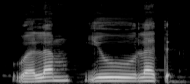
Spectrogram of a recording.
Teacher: hukum bacaannya itu adalah idhar syafawi artinya jelas di bibir.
